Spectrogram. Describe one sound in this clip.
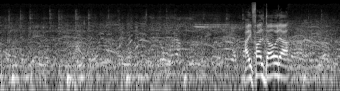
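A crowd of spectators chants and shouts outdoors.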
